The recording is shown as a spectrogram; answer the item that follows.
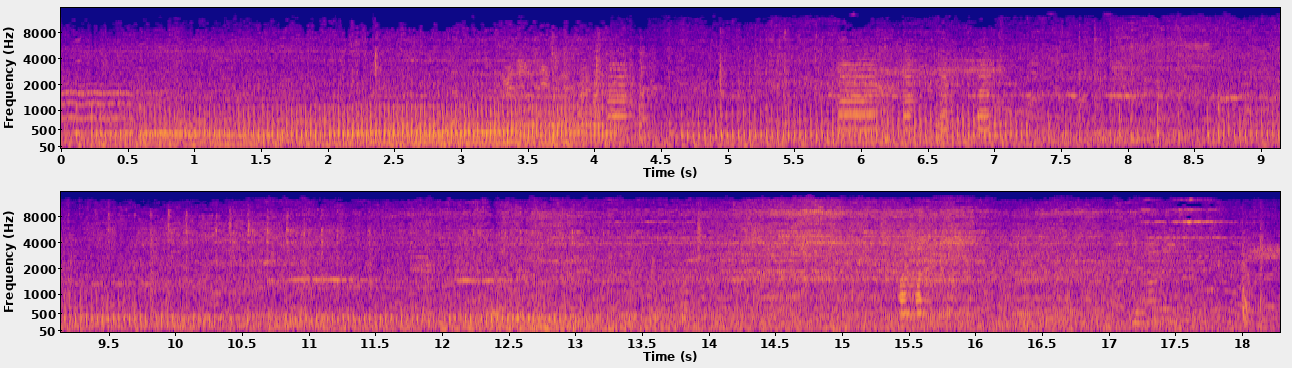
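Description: Busy street ambience: traffic running past and indistinct voices of people in the street.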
